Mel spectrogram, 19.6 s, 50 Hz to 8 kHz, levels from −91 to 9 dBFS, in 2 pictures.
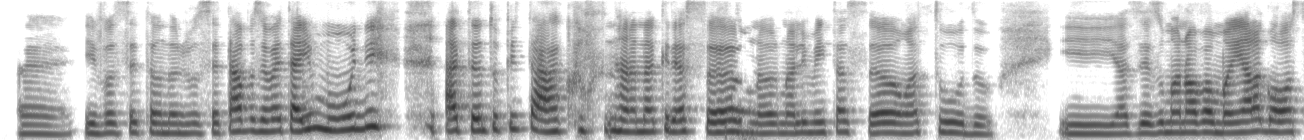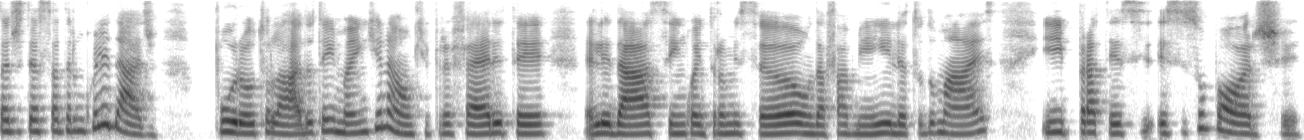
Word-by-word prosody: é. 185 -1 -7
E 200 - 0
você 205 +1 -3
estando 210 -1 -2
onde 200 - -3
você 200 +1 -4
tá, 235 +3 +4
você 240 -1 0
vai 245 +1 +2
tá 245 -1 +7
imune 285 +4 +5 0.5
a 250 +1 +6
tanto 255 +2 +2
pitaco 265 -3 +2 0.2
na 250 -2 +4
na 230 0 +2
criação, 235 -2 +3
na 200 0 0
na 200 0 -3
alimentação, 215 -1 +1
a 205 - -1
tudo, 205 -4 -3 0.5
e 190 -1 -3
às 190 - -5
vezes 205 +1 +1
uma 215 0 +1
nova 215 0 +5
mãe 210 +1 +2
ela 230 +2 +5
gosta 230 0 +1
de 235 0 -10
ter 245 - -3
essa 240 0 -6
tranquilidade, 245 - -3 0.4
por 230 -2 +4
outro 200 +2 -1
lado, 195 +2 -1
tem 245 +1 -4
mãe 205 +1 -2
que 310 - -4
não, 205 -12 -2
que 190 0 -16
prefere 195 +1 0
ter, 195 -1 -2 0.3
eh, - - -5
lidar 190 -1 +4
assim 195 0 -7
com 195 - -4
a - - 0
intromissão 195 0 +1
da 185 -1 -3
família, 190 +1 -3
tudo 195 +2 -11
mais 200 +4 -3 0.4
e 225 0 -3
pra 220 -1 -1
ter 215 -2 -5
esse 195 - -14
esse 205 +2 -7
suporte. 220 - -2
210 Hz, 185 wpm, -22 LUFS, 195-235 Hz, 0.5 s, tá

